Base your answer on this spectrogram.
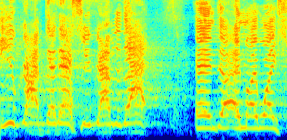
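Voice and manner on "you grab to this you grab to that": shouted orders. Retold or imitated. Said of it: "I'm telling everybody".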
